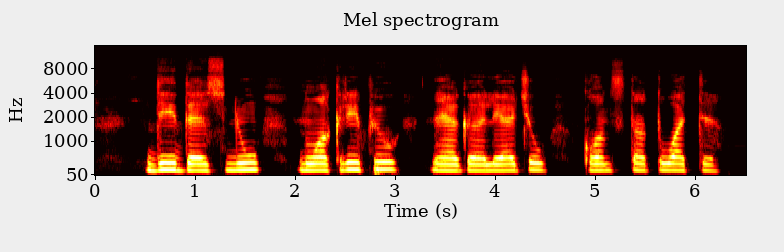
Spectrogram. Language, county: Lithuanian, Vilnius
